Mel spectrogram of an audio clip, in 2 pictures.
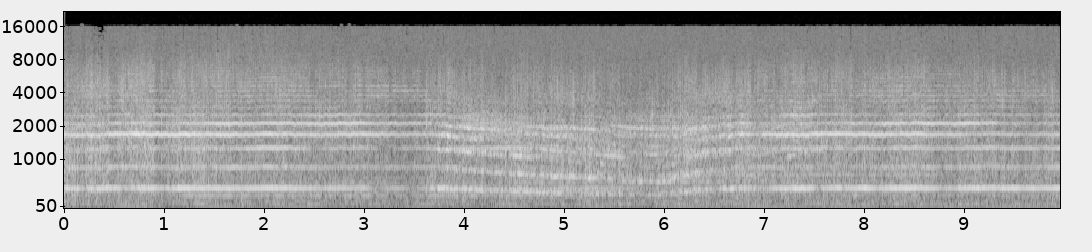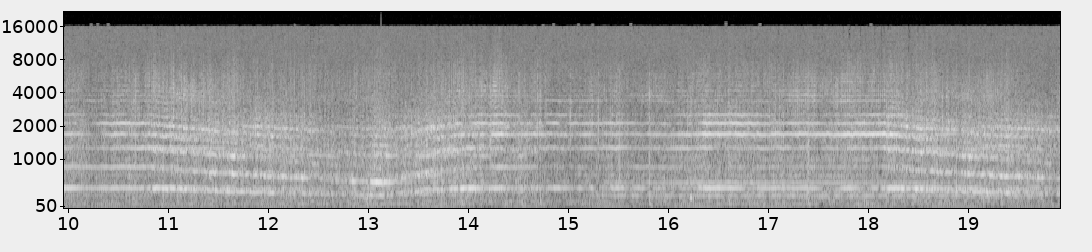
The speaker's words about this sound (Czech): Sirény dozněly několik minut po 11. hodině.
